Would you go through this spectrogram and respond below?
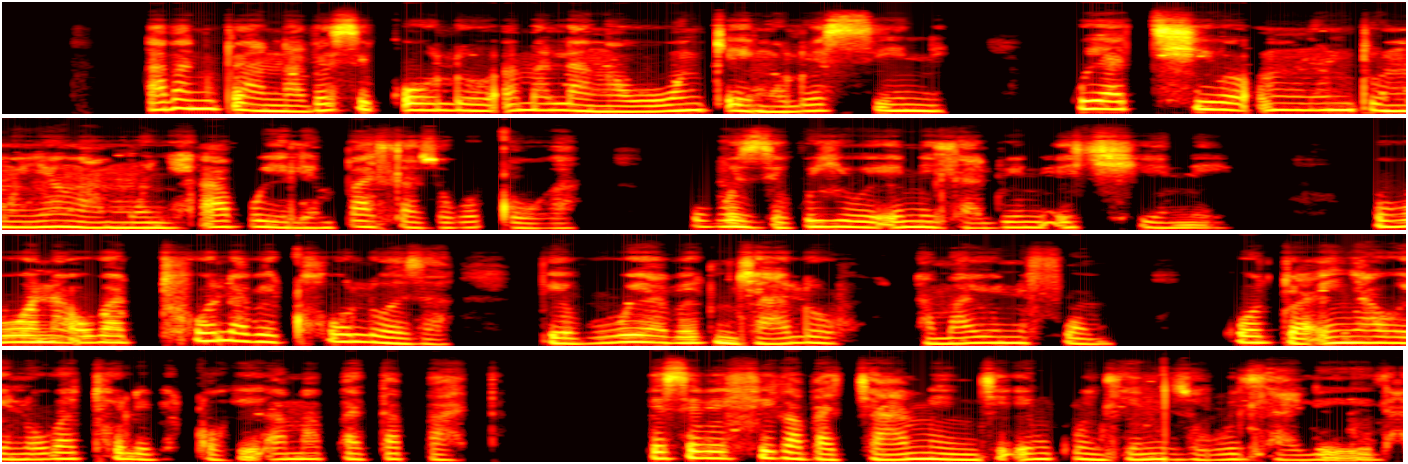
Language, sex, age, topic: North Ndebele, female, 25-35, education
